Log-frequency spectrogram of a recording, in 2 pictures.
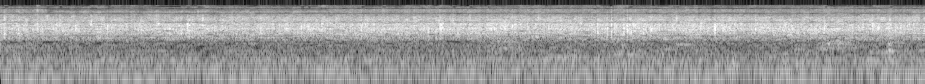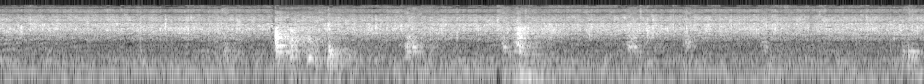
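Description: Scallops sear in a hot pan for scallops and grits, a steady dense sizzle throughout with a couple of louder sputters and clinks as pieces are turned.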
